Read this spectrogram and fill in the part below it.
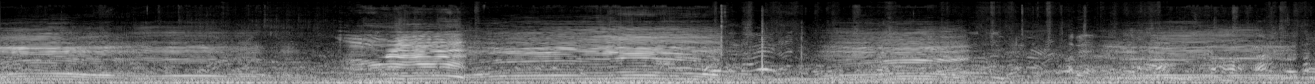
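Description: Dairy cows and calves moo repeatedly at a rural cattle market in Dinajpur, with long loud calls that overlap one another against a busy crowd murmur.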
